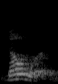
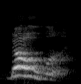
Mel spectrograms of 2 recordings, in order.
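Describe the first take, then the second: First: Said in the usual way. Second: "No one." louder and higher; emphatic repeat. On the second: Real, not acted. Answering her own question, louder emphatic "No one.". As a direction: punch "No one." hard the second time.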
